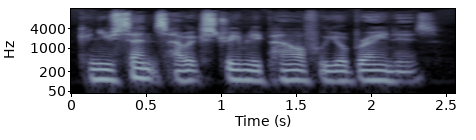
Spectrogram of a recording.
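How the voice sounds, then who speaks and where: A man narrating a scripted guided meditation in a slow, measured, soothing way with long pauses. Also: on the low side, flat delivery, a little mellow, no echo, studio quality.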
